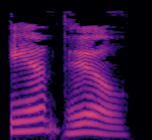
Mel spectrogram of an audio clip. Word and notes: ant hill: British English

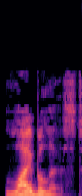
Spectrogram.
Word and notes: libelist: British English

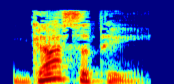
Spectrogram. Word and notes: gossipy: British English

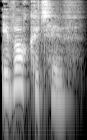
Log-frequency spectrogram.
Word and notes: evocative: British English

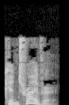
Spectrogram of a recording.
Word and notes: contriver: British English

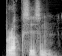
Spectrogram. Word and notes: bruxism: British English

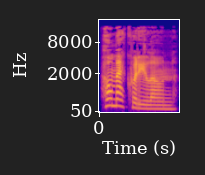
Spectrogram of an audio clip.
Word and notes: home equity loan: American English

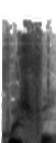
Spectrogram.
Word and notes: graceful: American English

